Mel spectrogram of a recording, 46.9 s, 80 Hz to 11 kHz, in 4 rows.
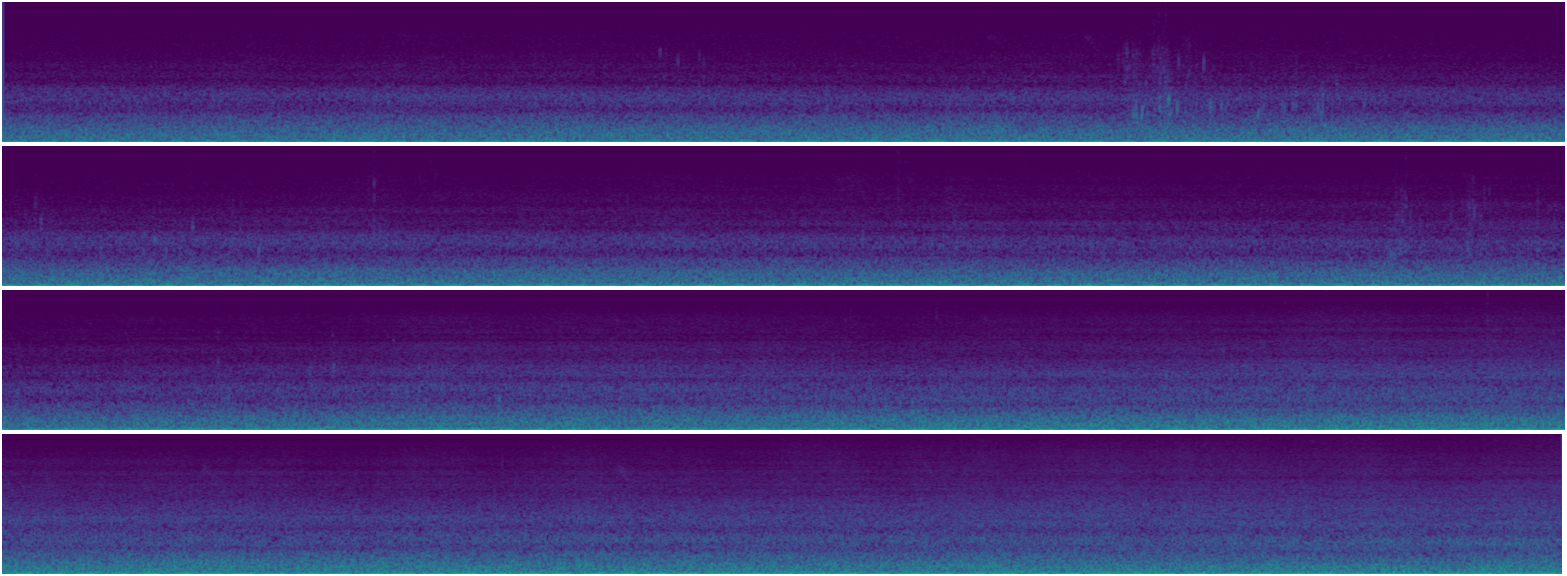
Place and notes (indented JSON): {
  "title": "Quevillon, France - Boats",
  "date": "2016-09-18 12:50:00",
  "description": "Three industrial boats are passing by on the Seine river, the Bangkok, the Jasmine C and the Orca. All these boats are going to Rouen industrial harbor.",
  "latitude": "49.42",
  "longitude": "0.94",
  "altitude": "2",
  "timezone": "Europe/Paris"
}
